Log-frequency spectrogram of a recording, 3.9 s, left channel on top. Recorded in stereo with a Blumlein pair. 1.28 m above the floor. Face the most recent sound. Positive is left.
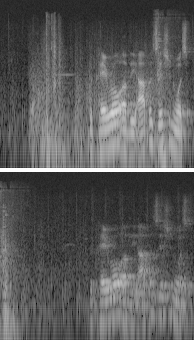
turn(degrees=35)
